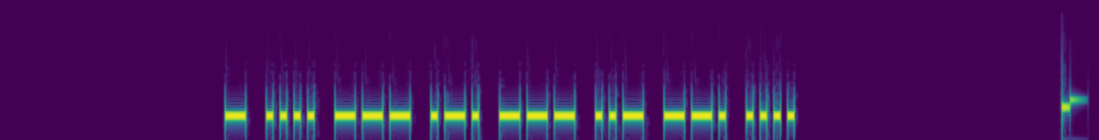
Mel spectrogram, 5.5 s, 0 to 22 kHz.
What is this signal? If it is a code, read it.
Morse code, heard as a keyed tone, about 34 wpm, 700 Hz. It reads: THOROUGH
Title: LY Suffix - Top 100 Words with Base Words 35wpm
